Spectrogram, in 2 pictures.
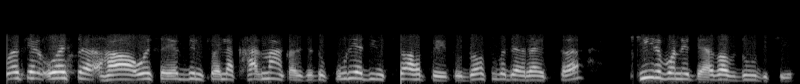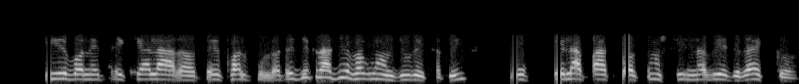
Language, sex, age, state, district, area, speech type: Maithili, female, 45-60, Bihar, Supaul, rural, conversation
